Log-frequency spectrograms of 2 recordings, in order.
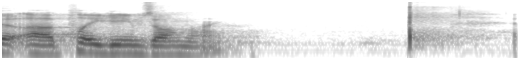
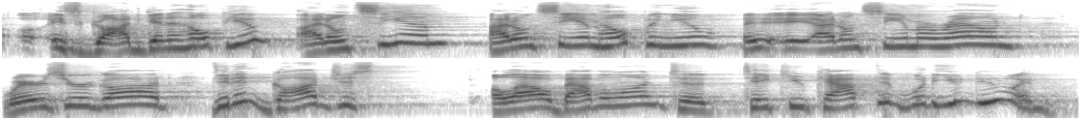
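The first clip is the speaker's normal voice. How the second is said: higher-pitched taunting questions; mocking; 8 semitones higher than usual. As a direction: needle them with scornful doubt. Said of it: "they're mocking them".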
